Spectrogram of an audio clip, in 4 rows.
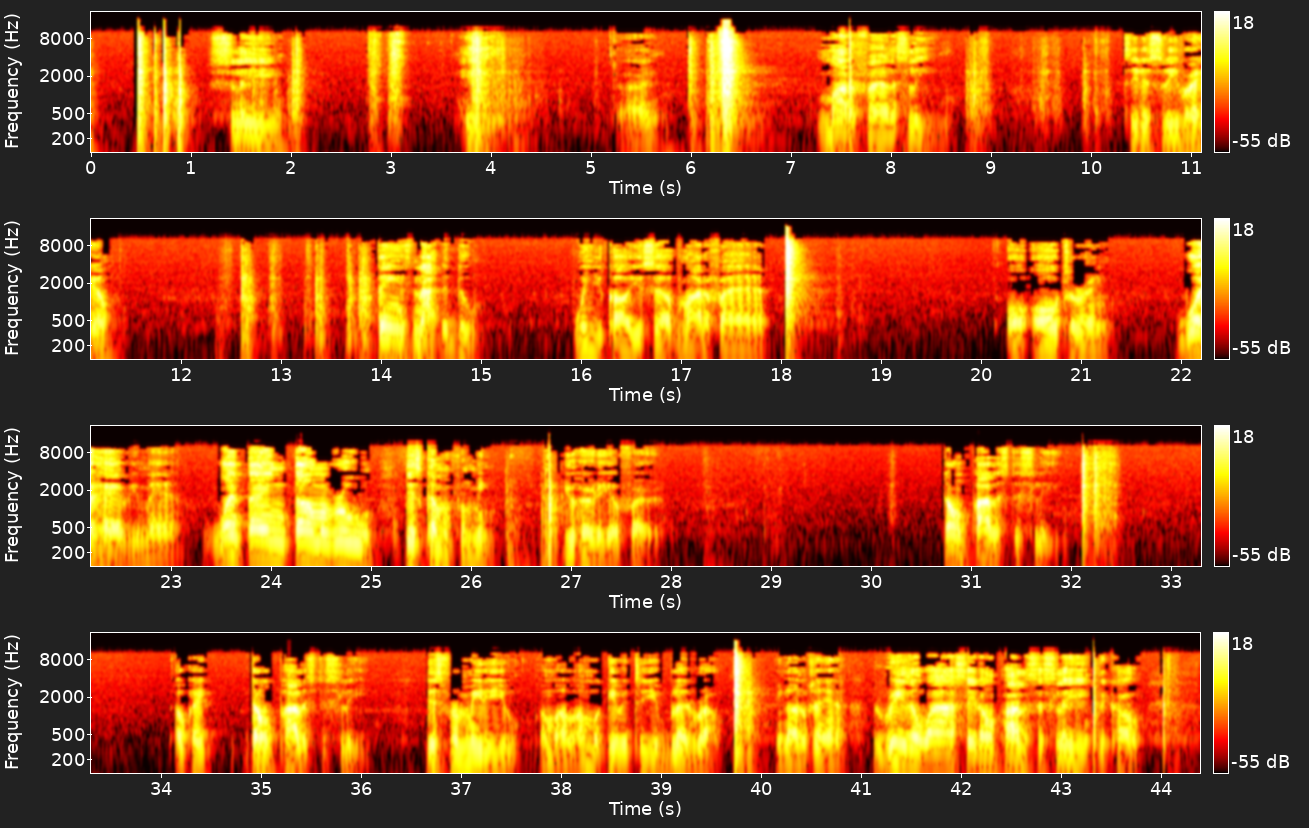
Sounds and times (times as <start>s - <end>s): Speech: 1.2s - 2.0s, 3.7s - 4.3s, 5.2s - 5.8s, 7.3s - 8.6s, 10.3s - 11.4s, 14.0s - 15.0s, 15.9s - 17.9s, 20.2s - 21.4s, 22.0s - 26.3s, 26.9s - 28.0s, 30.7s - 32.0s, 34.1s - 36.1s, 36.7s - 39.6s, 40.2s - 43.8s.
